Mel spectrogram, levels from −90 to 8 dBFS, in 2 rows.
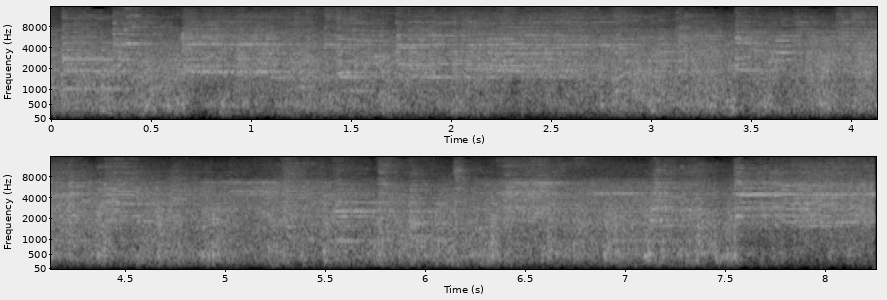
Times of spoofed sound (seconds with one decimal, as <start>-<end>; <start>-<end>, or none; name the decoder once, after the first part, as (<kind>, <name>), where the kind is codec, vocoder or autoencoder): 7.3-7.8 (codec, SNAC)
